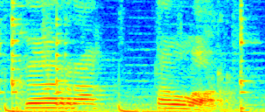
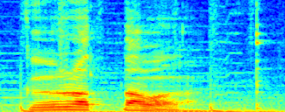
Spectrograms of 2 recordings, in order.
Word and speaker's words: kerak telur: Can you say it like kerak telur? Kerak telur.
